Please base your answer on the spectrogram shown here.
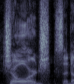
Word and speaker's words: Jorge Sedano: Sedano is coming on George Sedano oh he goes by George like George Costa does it's spelled like Jorge so I went with Jorge on the guess it is but it's George hey this why we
